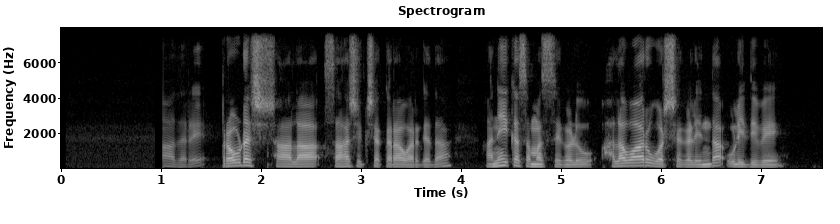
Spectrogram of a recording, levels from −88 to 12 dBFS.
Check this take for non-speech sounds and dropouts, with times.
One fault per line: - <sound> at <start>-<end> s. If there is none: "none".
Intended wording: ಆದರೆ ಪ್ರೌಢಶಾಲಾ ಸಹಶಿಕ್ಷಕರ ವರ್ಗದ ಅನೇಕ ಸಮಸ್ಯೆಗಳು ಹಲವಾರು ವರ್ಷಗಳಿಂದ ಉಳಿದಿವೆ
none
